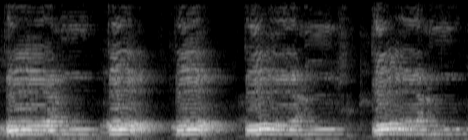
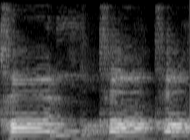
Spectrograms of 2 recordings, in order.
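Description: First: Loud, drawn-out قالوا with a clean, airless q; voiced ق without breath. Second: قالوا with a puff of air after q; breath on ق. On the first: Teacher models correct قالوا, loud and held. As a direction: hit ق in قالوا firmly with no puff, stretch the vowel. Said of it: "والأصل أن يقول أحدنا". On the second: Teacher shows the error in قالوا, aspirated whispery q. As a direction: let air escape on the ق of قالوا. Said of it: "همسها نحو". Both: Shown as a demonstration.

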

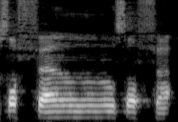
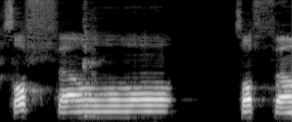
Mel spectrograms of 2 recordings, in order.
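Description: First: صفا with the held ghunna wrongly kept light; wrong nasal hold. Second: صفا with a long, darkened nasal hum; heavy ghunna. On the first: Teacher showing students what to avoid, unrounded ghunna in صفا. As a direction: show the mistake in the hum ending the first صفا. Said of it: "هكذا لا نقول". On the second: Teacher correcting students, long heavy ghunna in صفا. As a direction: hold the nasal of صفا, thick like the following saad. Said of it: "من حيث التفخيم والترقيق". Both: Shown as a demonstration.

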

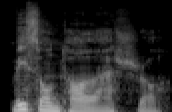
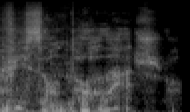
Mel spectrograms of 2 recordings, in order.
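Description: First: Said in the usual way. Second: Stunned, voiceless whisper. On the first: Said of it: "fejezte be a beszélgetést az alezredes". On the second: A narrator's reading. Woman ending the call about her husband's death, whispered. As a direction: whisper the goodbye, barely voiced. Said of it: "suttogta Anita".

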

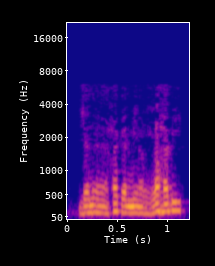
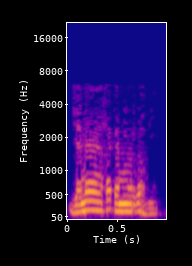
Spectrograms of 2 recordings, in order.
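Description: First: "الرهب" said ar-rahab, a after the h; vowelled ha. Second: Said in the usual way. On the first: Shown as a demonstration. Teacher shows Qalun's reading, "الرهب" as ar-rahabi. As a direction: open up the h in "الرهب" with an a. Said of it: "بتحريك الهاء فتصير". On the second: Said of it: "قرأ قالون كلمة الرهب".

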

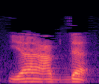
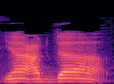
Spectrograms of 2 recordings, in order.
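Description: First: "عبد" said as ʿabda, short final a; fatha on dāl. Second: "عبدا" with a drawn-out -daa; long final alif. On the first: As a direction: end "عبد" on a short open -da. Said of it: "بفتح الدال". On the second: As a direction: hold the last vowel of "عبدا" long. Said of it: "بالألف". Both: Shown as a demonstration.

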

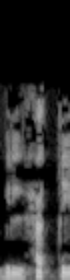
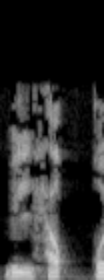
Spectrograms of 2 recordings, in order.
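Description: First: "بالحق" with a lightened ق before the i vowel; careful "بالحق", ق only slightly heavy; weak kasra qaf. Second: "بالحق" with the final ق forced thick, like "qoy"; "بالحق" with a laboured, over-heavy ق; overdone heavy qaf. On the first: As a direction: end "بالحق" on a plain, unforced "qi". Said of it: "أن القاف ضعيفة". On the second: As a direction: strain to darken the "qi" ending of "بالحق". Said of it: "لا تكلف نفسك تقول". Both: Shown as a demonstration.

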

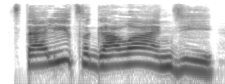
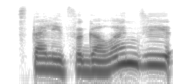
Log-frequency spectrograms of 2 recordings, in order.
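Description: First: Louder, higher call from the crowd; yelled question. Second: Said in the usual way. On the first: A narrator's reading. Spectator testing the assistant, yelling. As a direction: yell it out across the hall. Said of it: "заорал кто-то".

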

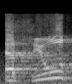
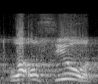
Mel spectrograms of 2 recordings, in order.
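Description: First: أسيوط beginning on a short "a"; fatha on hamza. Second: وأسيوط with a short "u" on the hamza; damma on hamza. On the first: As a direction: say أسيوط with an opening "a", Asyut. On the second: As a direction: say وأسيوط as wa-Usyut, with "u" after wa. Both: Shown as a demonstration. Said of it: "بالفتح وبالضم".

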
